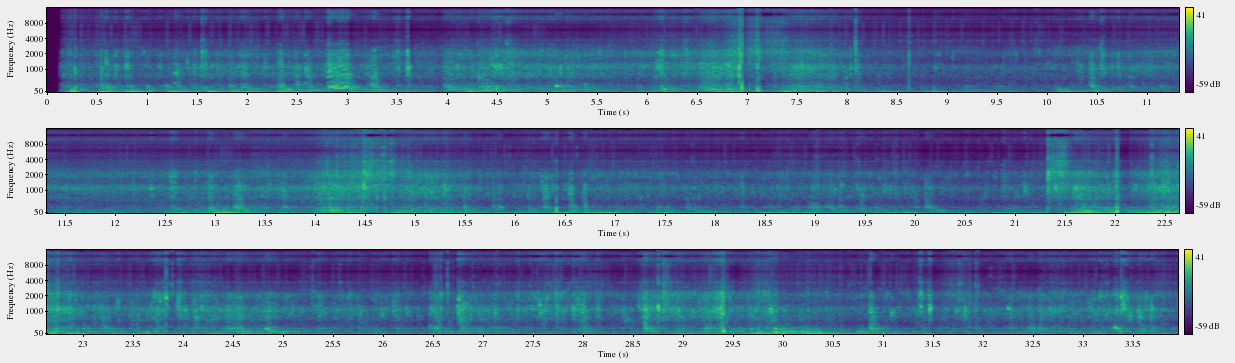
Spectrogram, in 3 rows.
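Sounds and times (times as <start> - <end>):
water rushing and splashing: 0.1 - 33.9.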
